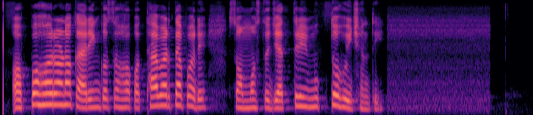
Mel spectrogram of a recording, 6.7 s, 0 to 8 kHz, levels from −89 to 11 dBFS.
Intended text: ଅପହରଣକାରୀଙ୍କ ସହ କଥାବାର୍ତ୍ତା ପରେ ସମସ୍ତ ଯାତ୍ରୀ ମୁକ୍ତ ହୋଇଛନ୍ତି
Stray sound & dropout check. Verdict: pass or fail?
pass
